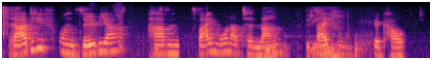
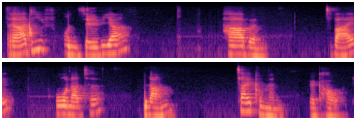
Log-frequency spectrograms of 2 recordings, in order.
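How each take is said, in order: First: It is read at normal speed. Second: It is read very slowly.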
